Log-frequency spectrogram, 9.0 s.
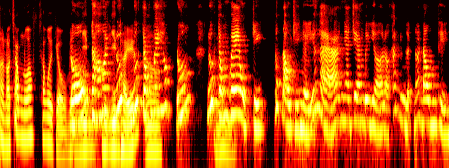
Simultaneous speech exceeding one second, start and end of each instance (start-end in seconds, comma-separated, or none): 1.4-3.2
